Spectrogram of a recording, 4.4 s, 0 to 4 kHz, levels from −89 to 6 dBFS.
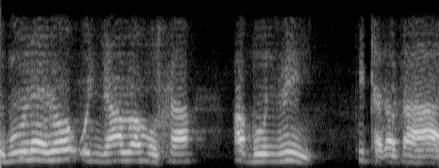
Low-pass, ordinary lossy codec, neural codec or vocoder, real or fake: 3.6 kHz; AAC, 24 kbps; codec, 32 kHz, 1.9 kbps, SNAC; fake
